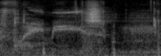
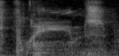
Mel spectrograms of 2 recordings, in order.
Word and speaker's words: Flamez: Is it Flames or Flame E? Turns out it's Flames spelled with a, you know, a Z on the end.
